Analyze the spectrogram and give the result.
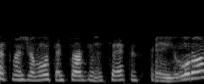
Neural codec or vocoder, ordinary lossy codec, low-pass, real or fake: codec, 32 kHz, 1.9 kbps, SNAC; MP3, 24 kbps; 3.6 kHz; fake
